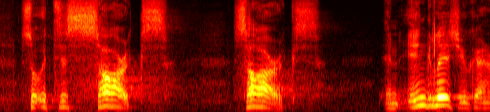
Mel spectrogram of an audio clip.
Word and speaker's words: sarx: from the Greek, and it's one syllable, not two. So it is sarx, sarx. In English, you can write it S-A-R-X, sarx. And there's a tendency for many people to pronounce it Sarex.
